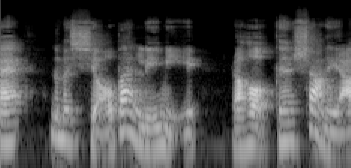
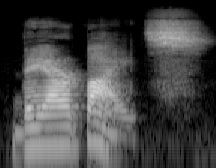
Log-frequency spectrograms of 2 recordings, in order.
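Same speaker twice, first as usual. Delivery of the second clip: 慢读；很慢地逐词读They are bites；三个词拉长、分开读；慢速领读示范; much slower than usual. Shown as a demonstration. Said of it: "跟老师先慢慢读一下".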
